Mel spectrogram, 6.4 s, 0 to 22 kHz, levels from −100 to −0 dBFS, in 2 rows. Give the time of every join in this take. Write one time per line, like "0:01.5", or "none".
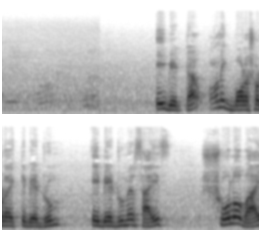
0:01.2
